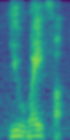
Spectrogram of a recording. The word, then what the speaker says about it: UEFA: It's UEFA. Oh, is that what it is? UA pronounce it UEFA.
